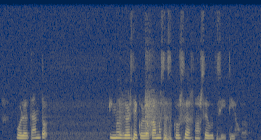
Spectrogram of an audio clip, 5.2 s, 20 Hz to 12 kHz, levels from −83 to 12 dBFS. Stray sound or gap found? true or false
false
